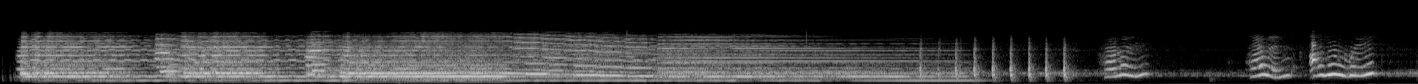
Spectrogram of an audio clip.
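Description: A quick run of sharp knocks on a bedroom door at night, about seven or eight rapid raps, sounding briefly over a sustained droning tone that then gives way to wavering, whining notes.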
